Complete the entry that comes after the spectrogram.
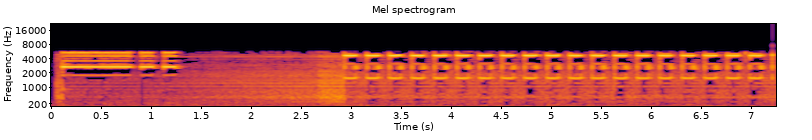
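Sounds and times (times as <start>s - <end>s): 
beep: 0.2s - 1.4s, 3.0s - 7.2s.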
